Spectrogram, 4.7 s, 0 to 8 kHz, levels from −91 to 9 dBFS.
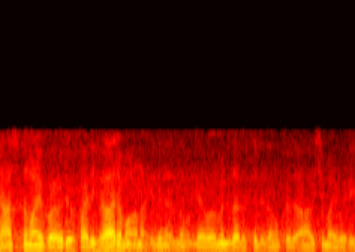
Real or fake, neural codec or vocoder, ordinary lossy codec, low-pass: real; none; AAC, 16 kbps; 7.2 kHz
